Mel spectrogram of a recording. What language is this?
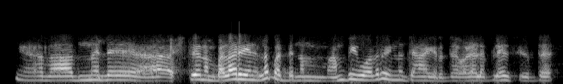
Kannada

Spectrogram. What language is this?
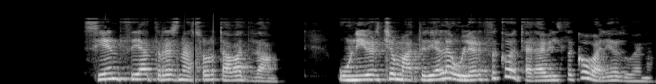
Basque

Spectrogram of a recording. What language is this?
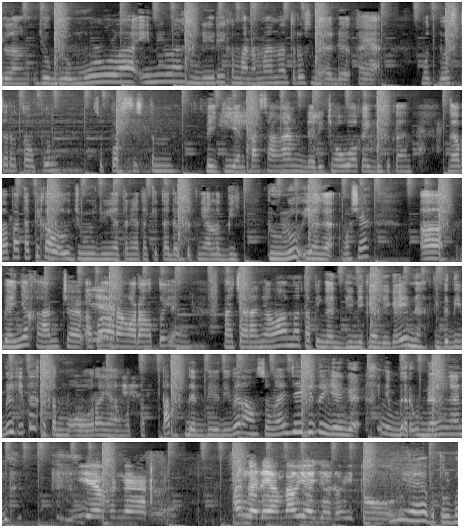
Indonesian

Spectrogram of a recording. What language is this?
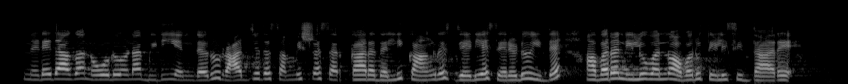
Kannada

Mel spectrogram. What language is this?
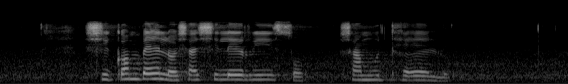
Tsonga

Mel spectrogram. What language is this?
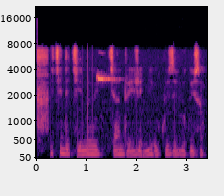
Kinyarwanda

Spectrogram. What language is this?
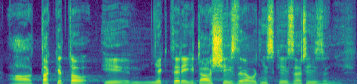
Czech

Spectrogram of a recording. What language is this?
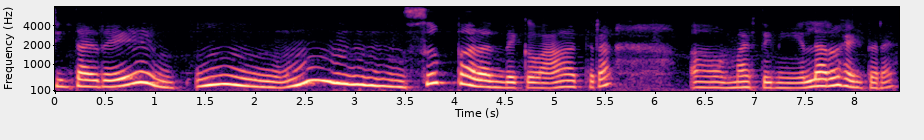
Kannada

